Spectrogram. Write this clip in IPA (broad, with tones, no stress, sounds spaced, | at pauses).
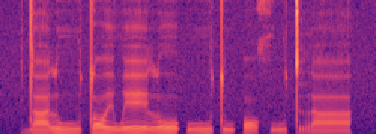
d a˨ l uː˥˧ t ɔ˥˧ ɪ̯ w eː˧˥˧ l o˧˥˧ ʔ uː˨˥ t u˨ ʔ ɔ˥˩ x uː˨˥ t r a˨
